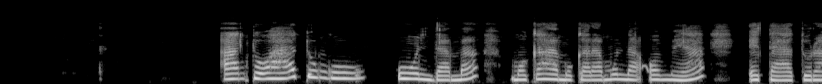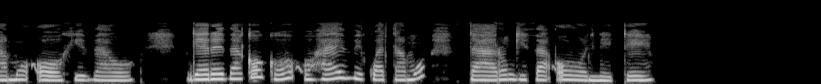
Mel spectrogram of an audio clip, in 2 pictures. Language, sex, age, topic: Oshiwambo, female, 18-24, agriculture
